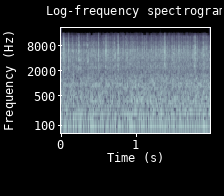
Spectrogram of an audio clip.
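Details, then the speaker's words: Ferguson TO-20 tractor with a 12 V conversion, after a new GM three-wire alternator with a diode/LED key-on exciter jumper was fitted and is charging. A short stretch of steady, even idle with no stumbles or misses; it sounds healthy. "But it's working, charging, and it sounds like it's idling better than ever now with this. So, that's a win."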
